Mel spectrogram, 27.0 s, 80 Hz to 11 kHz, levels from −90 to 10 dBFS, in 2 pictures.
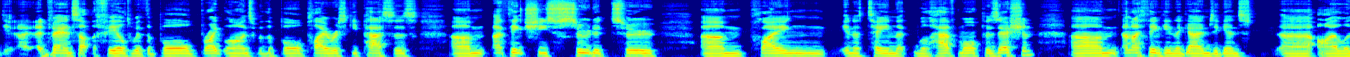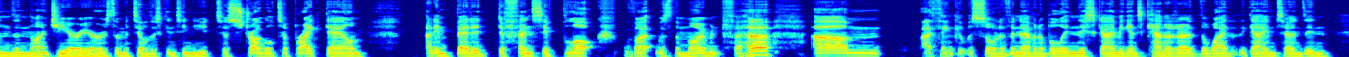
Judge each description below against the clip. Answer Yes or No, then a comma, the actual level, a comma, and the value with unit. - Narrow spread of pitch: Yes, narrow, 1.1 semitones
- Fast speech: No, average, 180 wpm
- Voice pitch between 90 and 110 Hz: No, low, 120 Hz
